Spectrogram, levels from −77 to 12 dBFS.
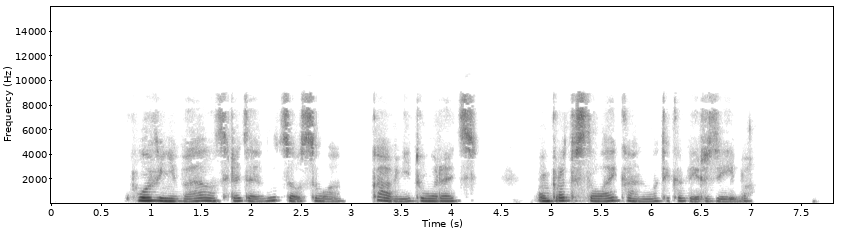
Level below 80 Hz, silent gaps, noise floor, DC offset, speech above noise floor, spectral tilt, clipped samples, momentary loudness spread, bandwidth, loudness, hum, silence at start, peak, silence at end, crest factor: -70 dBFS; 3.14-3.18 s, 4.34-4.39 s; -63 dBFS; under 0.1%; 40 dB; -4.5 dB/octave; under 0.1%; 13 LU; 9.4 kHz; -24 LUFS; none; 0.8 s; -4 dBFS; 0.8 s; 20 dB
